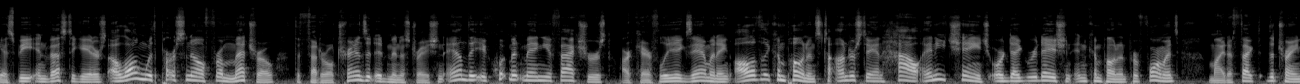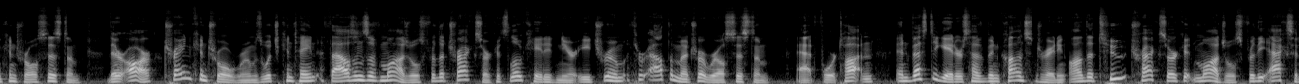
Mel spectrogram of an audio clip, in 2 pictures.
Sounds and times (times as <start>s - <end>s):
Speech: 0.0s - 25.9s.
